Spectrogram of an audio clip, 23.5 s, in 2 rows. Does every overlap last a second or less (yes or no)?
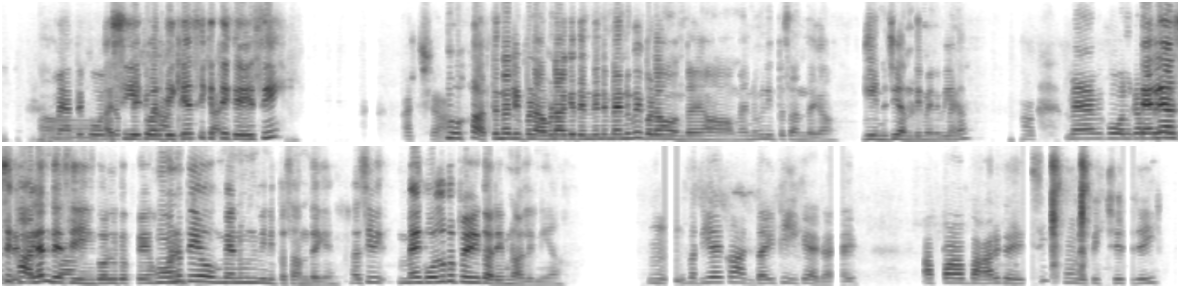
no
